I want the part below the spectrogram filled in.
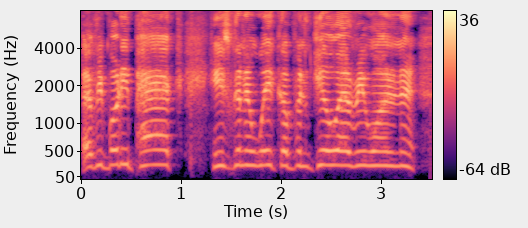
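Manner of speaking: high, loud hammed-up panic; panicked yell. Mom telling everyone to flee, mock panicked shout. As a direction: scream it like the house is on fire. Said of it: "She was like".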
